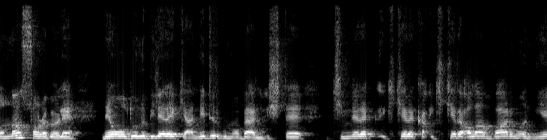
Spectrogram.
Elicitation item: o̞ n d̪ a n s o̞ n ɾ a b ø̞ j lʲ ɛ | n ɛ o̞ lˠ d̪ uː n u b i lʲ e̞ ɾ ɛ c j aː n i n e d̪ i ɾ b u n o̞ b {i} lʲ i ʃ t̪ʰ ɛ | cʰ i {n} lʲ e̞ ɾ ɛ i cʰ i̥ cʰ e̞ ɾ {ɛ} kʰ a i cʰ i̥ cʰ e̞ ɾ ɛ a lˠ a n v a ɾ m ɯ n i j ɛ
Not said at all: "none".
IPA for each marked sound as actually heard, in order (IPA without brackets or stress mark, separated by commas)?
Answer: æ, m, ɛ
